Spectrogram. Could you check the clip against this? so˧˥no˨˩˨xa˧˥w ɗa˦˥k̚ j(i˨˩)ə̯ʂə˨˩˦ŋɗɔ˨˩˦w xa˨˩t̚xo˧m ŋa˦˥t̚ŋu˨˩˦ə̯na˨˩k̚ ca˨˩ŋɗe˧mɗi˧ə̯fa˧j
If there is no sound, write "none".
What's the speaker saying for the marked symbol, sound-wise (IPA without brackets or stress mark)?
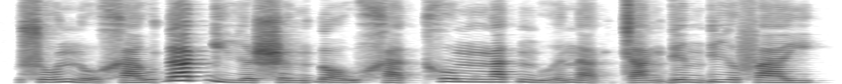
i˨˩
